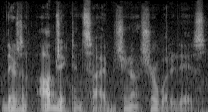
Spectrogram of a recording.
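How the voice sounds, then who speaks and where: A man's voice: a bass voice, very animated, brisk, vocal fry, slight background noise. A man narrating a tabletop game as the game master.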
